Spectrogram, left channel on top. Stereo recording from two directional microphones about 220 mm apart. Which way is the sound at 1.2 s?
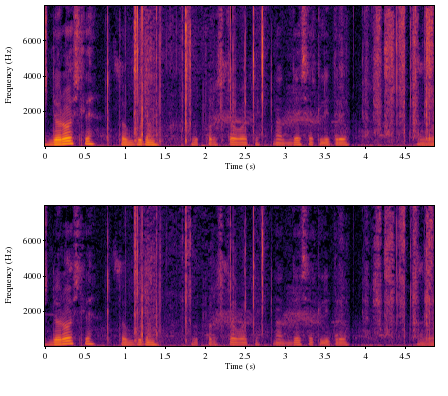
20° left (ahead or behind).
